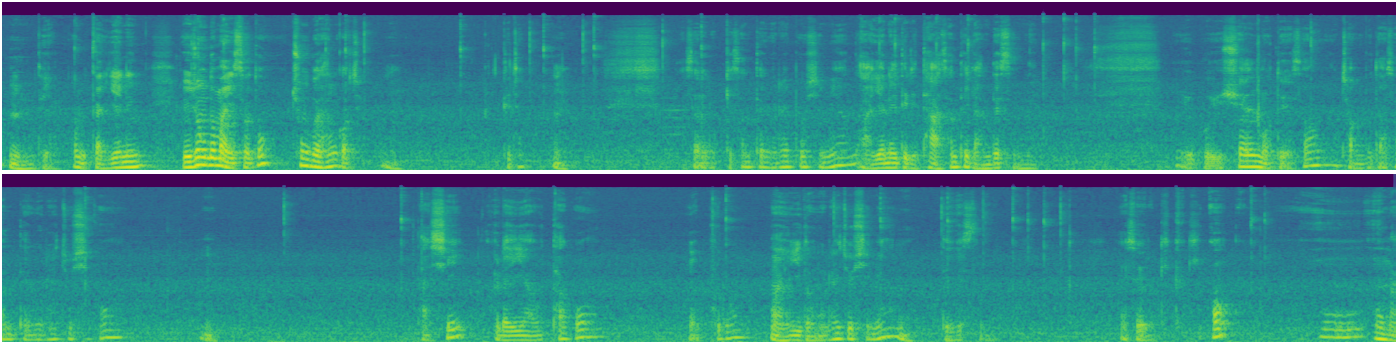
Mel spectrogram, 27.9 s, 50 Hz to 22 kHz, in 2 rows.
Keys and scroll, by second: 4.8 alt+`, 12.5 alt+5, 18.7 alt+z.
